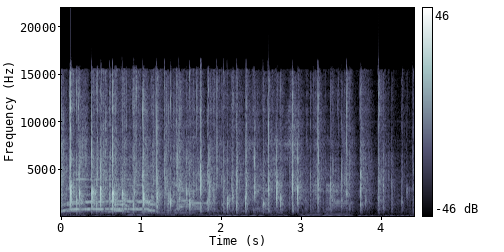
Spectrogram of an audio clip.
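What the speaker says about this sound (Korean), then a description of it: "자 뜨겁게 박수 한번 주시기 바랍니다." An audience at an outdoor trot concert on a beach in summer 2018 claps, scattered handclaps at moderate level, with a voice and some tonal sounds over them at the start.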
